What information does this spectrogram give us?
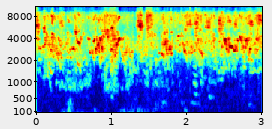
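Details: Busy chirping from a breeding pair of budgerigars: harsh squawky twitters and fast warbling chatter, steady throughout, with soft low thuds in the first half.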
